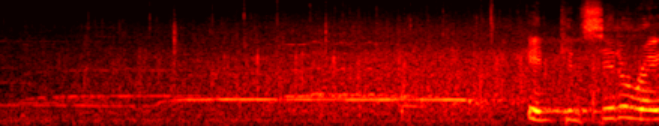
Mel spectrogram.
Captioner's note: audience applauding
